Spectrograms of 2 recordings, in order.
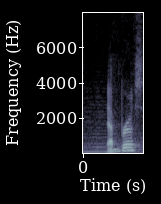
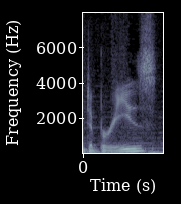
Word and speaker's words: debris: i did that too i absolutely pronounced the s and i think i said debris deborah's i think i said deborah's and then someone's like that's wrong and then i started saying debris and then someone was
